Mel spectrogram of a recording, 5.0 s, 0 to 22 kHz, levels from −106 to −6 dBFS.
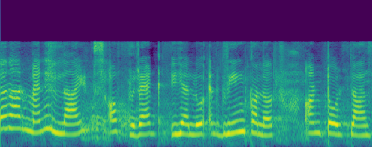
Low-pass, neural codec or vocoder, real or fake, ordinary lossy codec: none; codec, 16 kHz, 2 kbps, FreqCodec, larger model; fake; none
